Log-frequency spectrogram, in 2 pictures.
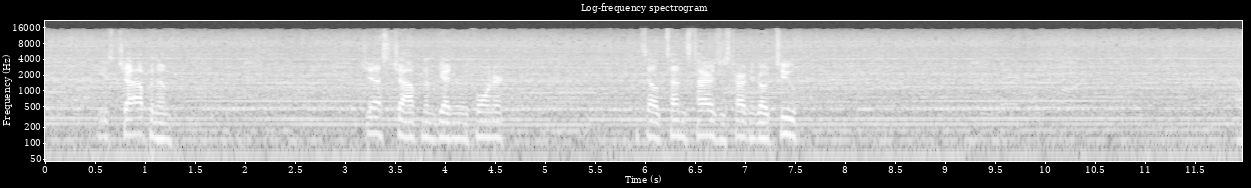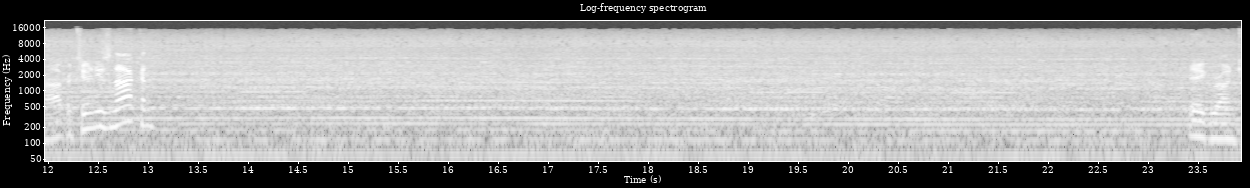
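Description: A racing truck's V8 engine roars at steady full throttle.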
